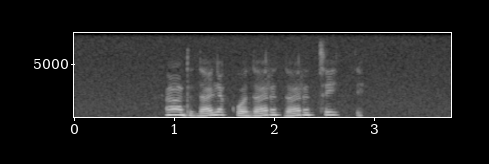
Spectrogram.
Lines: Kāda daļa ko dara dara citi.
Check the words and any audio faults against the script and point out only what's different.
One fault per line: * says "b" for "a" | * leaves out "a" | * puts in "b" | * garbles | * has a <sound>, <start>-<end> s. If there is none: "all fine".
all fine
